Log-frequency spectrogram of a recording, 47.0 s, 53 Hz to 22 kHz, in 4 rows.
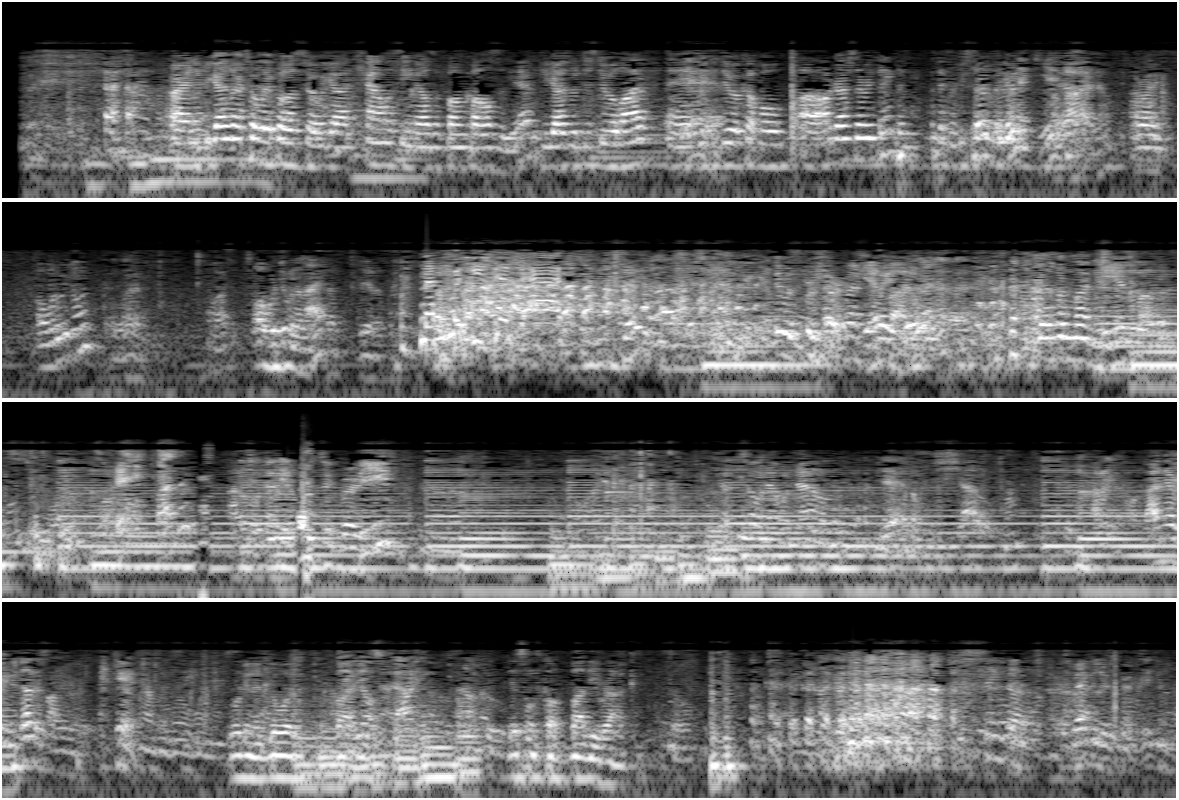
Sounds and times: Music: 0:00.4 - 0:07.4, 0:18.6 - 0:20.2, 0:22.5 - 0:35.5, 0:37.6 - 0:40.3
Speech: 0:01.2 - 0:27.5, 0:30.7 - 0:33.7, 0:34.3 - 0:42.2, 0:44.9 - 0:46.9.

